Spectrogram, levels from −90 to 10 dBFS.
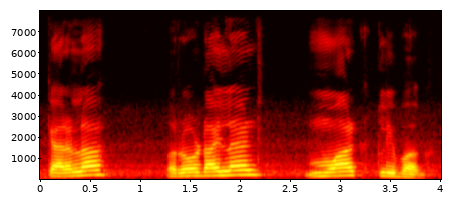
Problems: constant background noise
